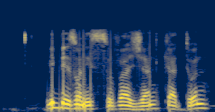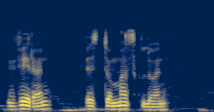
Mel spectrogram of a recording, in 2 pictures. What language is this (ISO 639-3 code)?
epo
